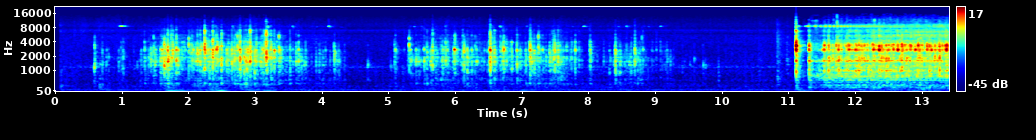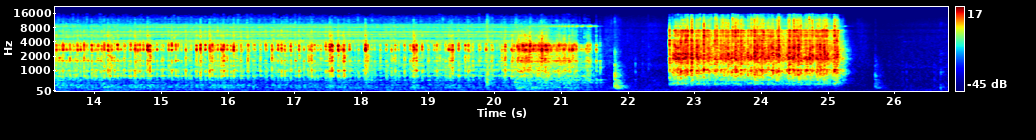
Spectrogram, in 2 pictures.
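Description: Clear acrylic plastic gears meshing and clattering in a small electric-motor-driven gear and belt drive model. Two shorter rattling spells come first. About eleven seconds in, a long, steady whirring run with a constant whine sets in, followed near the end by a louder, harsher spell that stops abruptly.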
